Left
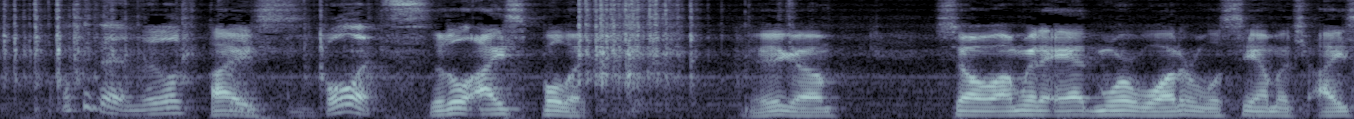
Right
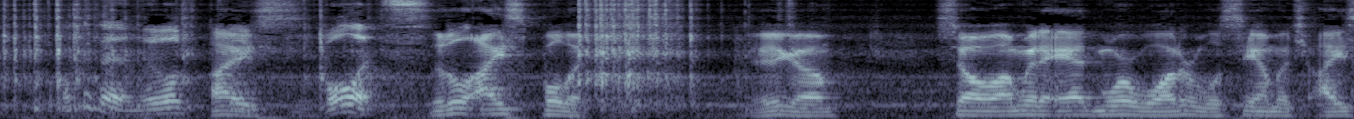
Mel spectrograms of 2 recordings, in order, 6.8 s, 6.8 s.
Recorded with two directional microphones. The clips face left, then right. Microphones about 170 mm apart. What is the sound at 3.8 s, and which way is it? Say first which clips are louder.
Speech: left 5 dB; 25° left (ahead or behind).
